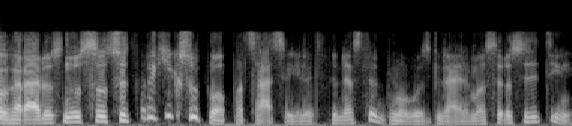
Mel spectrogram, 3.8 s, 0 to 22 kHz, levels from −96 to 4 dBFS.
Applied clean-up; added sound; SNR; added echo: neural diffusion model UNIVERSE++.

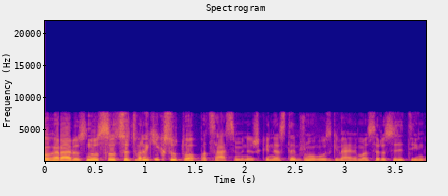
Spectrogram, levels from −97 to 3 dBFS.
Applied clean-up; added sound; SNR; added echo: none; none; none; none.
